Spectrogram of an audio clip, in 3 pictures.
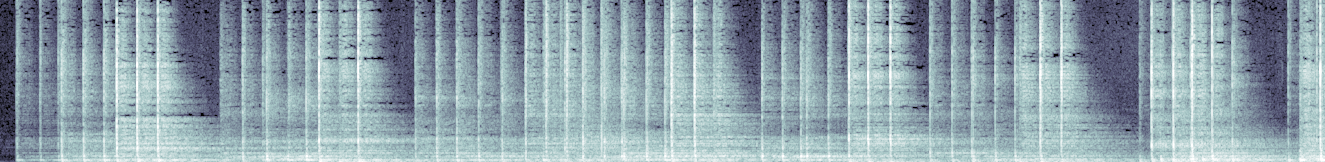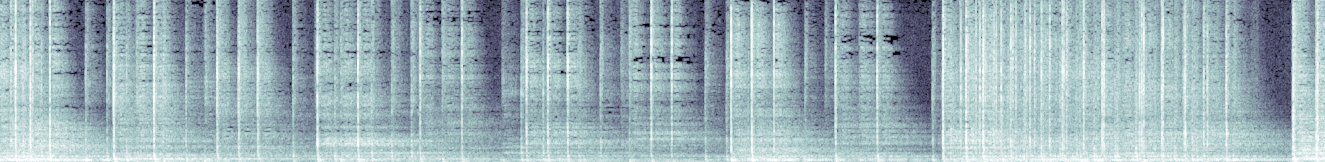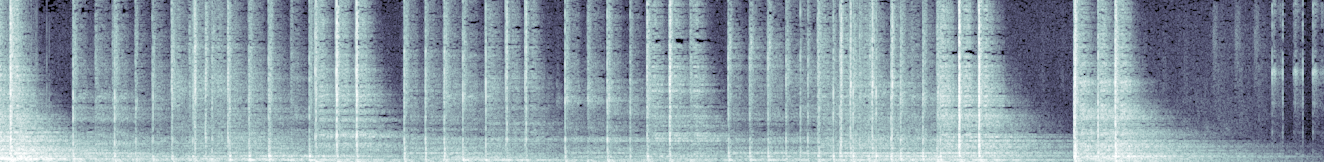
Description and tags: An ominous drum beat - the Goblin Tribe.
beating, drums, music, tribal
